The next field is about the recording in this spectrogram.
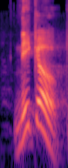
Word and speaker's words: Necho: His name was Necho. Giddy up. He wasn't Hispanic, spelled with an E, not an I.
